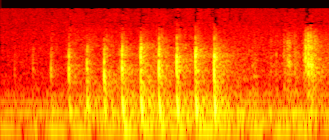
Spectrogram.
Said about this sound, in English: We went over to Red's place and knocked on his door.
